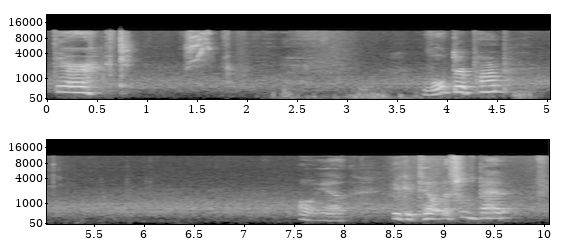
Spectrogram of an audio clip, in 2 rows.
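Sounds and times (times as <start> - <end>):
short rising squeak: 1.4 - 1.8.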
